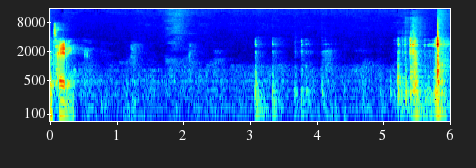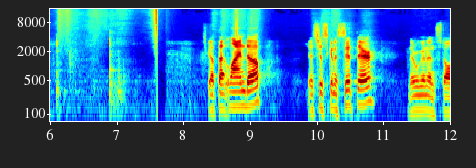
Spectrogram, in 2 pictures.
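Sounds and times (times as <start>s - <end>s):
metal clinks and scrapes: 5.1s - 7.6s.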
